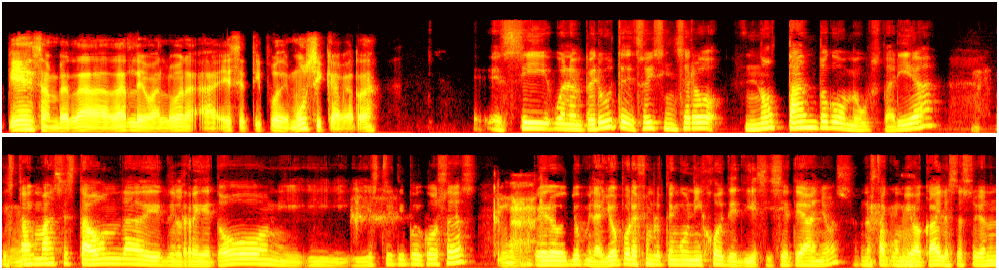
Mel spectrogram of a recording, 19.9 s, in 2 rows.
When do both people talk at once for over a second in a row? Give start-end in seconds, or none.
none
